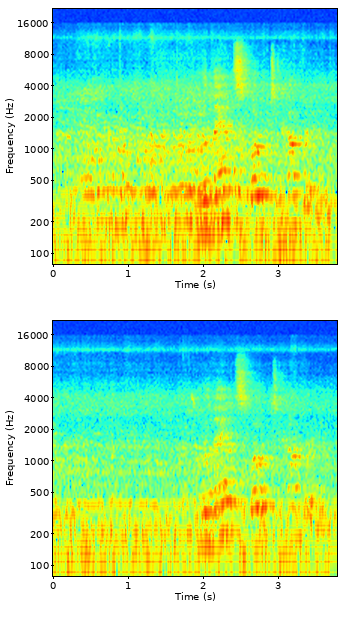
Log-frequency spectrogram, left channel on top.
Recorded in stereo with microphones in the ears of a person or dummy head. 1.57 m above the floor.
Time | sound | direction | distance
1.9 | a man speaking | 85° left | 3.5 m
